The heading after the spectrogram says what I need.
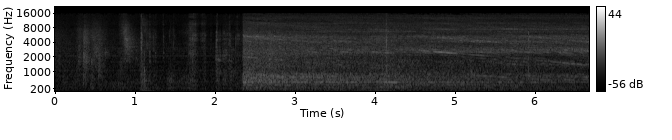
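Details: Miele vacuum cleaner after repair: steady, even rush with no rattle or roar, normal full-power running; earlier tremendous noise was motor imbalance from fan holes clogged by carpet underlay residue, cleared with wire and cotton swab.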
